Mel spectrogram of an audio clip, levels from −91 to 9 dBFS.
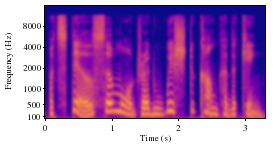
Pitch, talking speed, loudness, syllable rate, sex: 205 Hz, 165 wpm, -19 LUFS, 3.4 syllables/s, female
